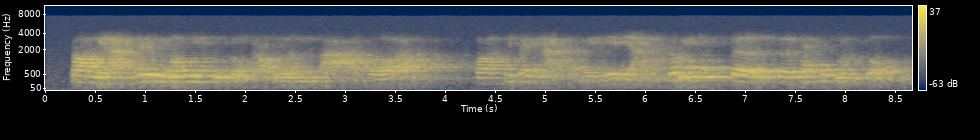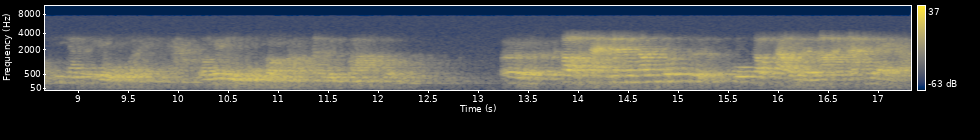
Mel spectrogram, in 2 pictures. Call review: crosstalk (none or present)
none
